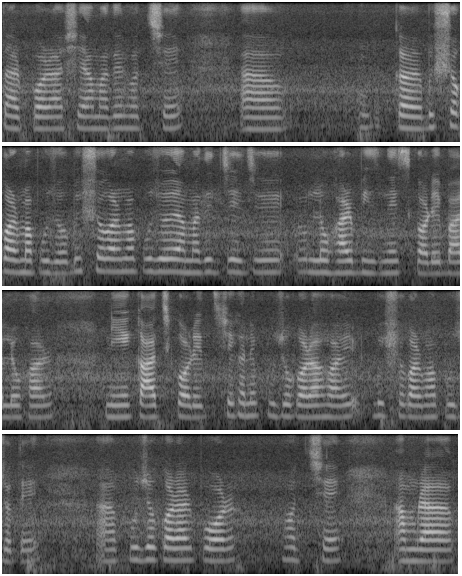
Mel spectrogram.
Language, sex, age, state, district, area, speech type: Bengali, female, 18-30, West Bengal, Kolkata, urban, spontaneous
